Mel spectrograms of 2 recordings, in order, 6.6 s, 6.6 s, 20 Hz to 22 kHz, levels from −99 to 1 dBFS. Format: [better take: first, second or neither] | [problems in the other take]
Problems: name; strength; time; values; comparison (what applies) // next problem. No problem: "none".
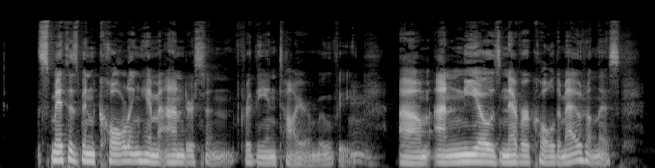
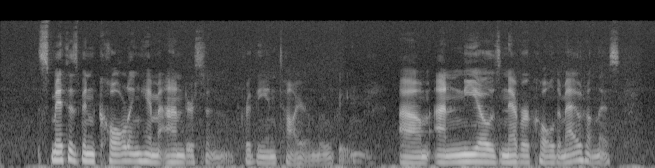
first | hiss; faint; throughout; 20 dB below the speech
